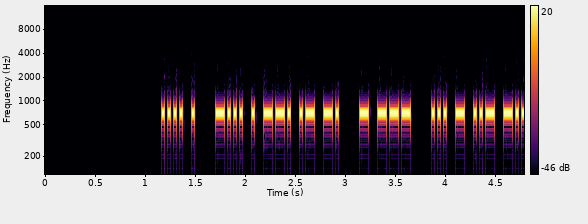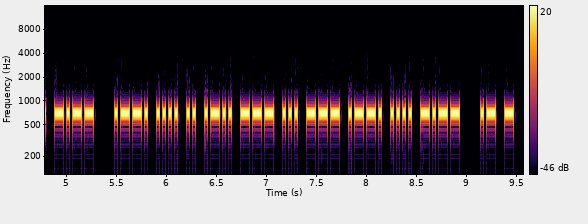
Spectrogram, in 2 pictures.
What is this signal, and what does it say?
Morse code, heard as a keyed tone, about 40 wpm, 700 Hz. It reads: HE BEGAN TO STUDY PHILOSOPHY AT
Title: Sentences from Top 1000 Words - Review Part 6 - 40wpm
